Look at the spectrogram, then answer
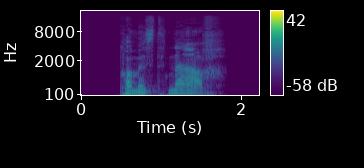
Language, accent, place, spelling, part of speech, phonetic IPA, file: German, Germany, Berlin, kommest nach, verb, [ˌkɔməst ˈnaːx], De-kommest nach.ogg
- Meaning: second-person singular subjunctive I of nachkommen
